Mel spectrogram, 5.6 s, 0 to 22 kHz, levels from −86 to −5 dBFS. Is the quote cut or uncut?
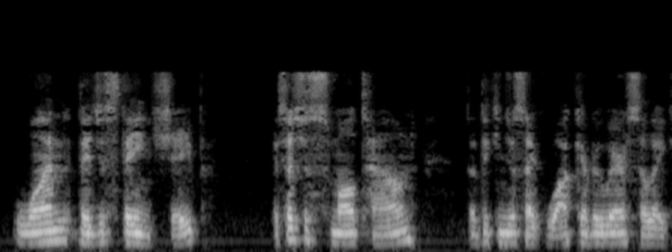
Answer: uncut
